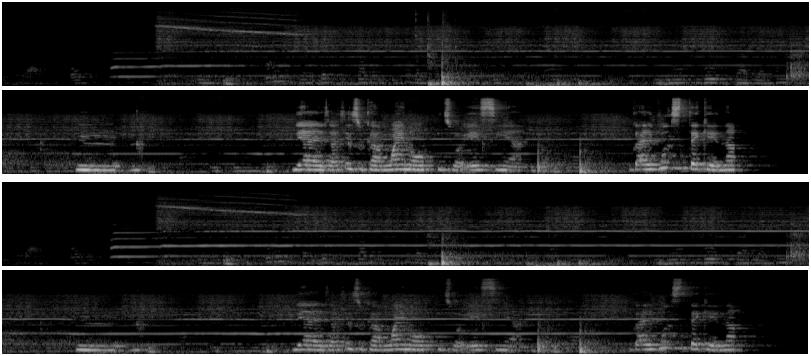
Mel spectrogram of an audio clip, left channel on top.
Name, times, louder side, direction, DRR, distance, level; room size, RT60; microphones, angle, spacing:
voice 1, 0.0-1.5 1.9-2.1 2.6-3.1 3.4-3.7 4.0-5.0 5.4-5.8 6.5-9.0 9.2-9.6 9.8-10.7 11.2-11.9 12.6-13.2 13.5-14.3 14.8-15.2, left 3 dB, 75° left, 2.2 m, -55 dB
Wind instrument woodwind instrument, 1.1-14.9, right 5 dB, 75° right, 0.8 m, -49 dB
sound 1, 1.5-14.7, equal, 20° left, 0.9 m, -44 dB
voice 2, 8.8-9.5 11.0-13.6 14.3-15.4, left 6 dB, 55° left, 0.4 m, -30 dB
11.5 x 8.9 x 2.9 m
head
